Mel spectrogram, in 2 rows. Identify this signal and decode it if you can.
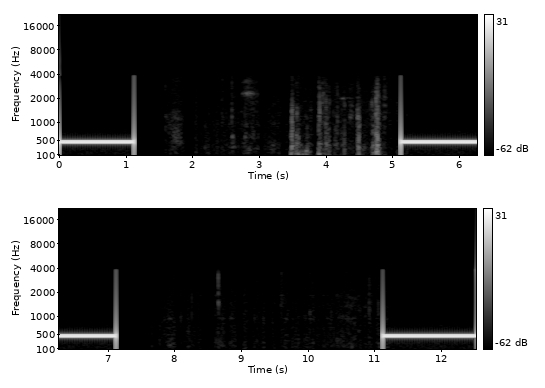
Ringback tone (North America), 440 + 480 Hz.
